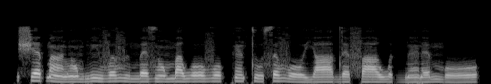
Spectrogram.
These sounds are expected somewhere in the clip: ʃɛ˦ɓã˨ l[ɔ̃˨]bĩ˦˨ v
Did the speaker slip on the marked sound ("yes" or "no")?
no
